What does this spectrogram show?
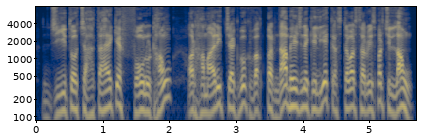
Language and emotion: Urdu, angry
